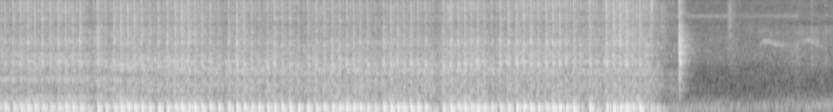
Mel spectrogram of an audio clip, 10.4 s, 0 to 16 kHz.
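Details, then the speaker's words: 2007 Yamaha Mio Sporty scooter carburetor engine, inspected as a restoration project: idle won't hold, rpm sags and surges unevenly before shutting off; carburetor suspected faulty, owner plans carb service and internal parts replacement. "karbu ini sepertinya udah nggak normal, karena karbu ini nggak mau langsam. Ketika di setel langsam, untuk langsam ini naik turun."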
